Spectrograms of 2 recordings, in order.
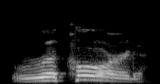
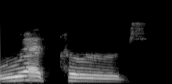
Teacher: make sure we're stressing the first syllable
